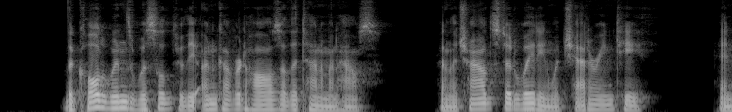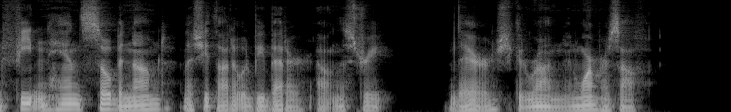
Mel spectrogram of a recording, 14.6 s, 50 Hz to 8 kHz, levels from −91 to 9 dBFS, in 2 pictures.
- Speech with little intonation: No, average, 4.3 semitones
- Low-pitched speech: Yes, very low, 90 Hz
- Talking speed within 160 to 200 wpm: Yes, average, 180 wpm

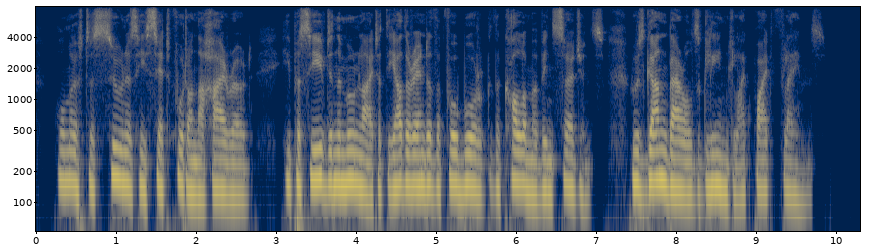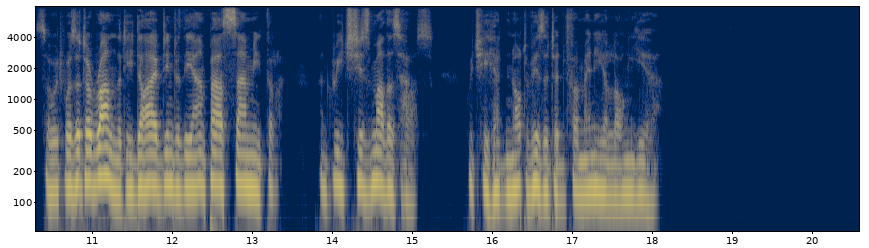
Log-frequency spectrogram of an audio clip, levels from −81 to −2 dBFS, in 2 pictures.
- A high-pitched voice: No, low, 135 Hz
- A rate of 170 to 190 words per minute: Yes, average, 185 wpm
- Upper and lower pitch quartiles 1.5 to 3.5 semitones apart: Yes, average, 2.9 semitones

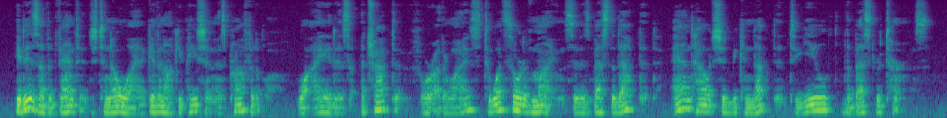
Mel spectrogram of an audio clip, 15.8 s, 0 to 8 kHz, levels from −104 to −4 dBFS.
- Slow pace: No, average, 145 wpm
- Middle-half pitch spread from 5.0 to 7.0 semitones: Yes, wide, 5.6 semitones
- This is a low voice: Yes, low, 105 Hz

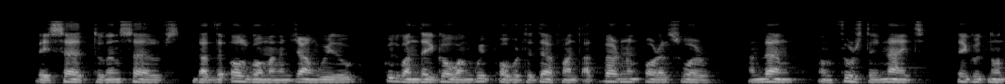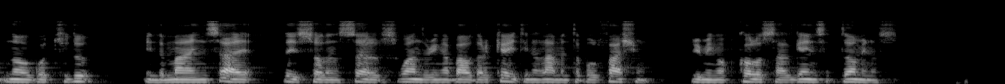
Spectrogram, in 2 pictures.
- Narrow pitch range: Yes, narrow, 1.6 semitones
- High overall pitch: No, low, 110 Hz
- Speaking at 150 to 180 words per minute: Yes, average, 170 wpm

